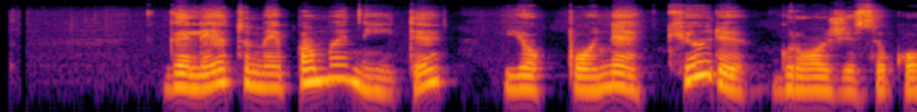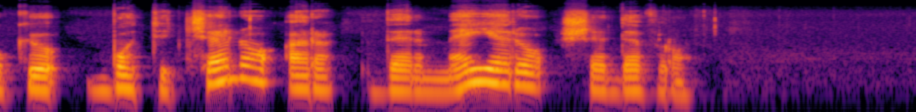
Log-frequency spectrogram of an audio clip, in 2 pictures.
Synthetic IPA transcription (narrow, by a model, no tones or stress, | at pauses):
ɡɐlʲeːt̪ʊmʲepɐmɐnʲiːt̪ʲɪ | jɔk̚poːnʲɛkʲʊɾʲɪɡɾoːʒʲeːsʲɪkoːkʲʊboːt̪ʲɪt͡ʃʲɛlʲoːʔɐɾ | ʋʲɛɾʲmʲɛjɛɾʲoːʃʲɛd̪ʲɛʋɾʊ̰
